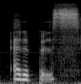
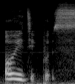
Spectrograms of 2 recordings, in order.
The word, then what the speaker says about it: Oedipus: For example, I am more comfortable pronouncing Oedipus [English pronounciation] as Oedipus . I think the latter is actually more acurate to the original Greek or Roman way of saying it anyway.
